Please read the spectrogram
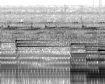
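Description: Frogs croaking, with short high chirping calls repeating, laid over ambient meditation music of long held notes. A louder, deeper set of notes comes in about one and a half seconds in.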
